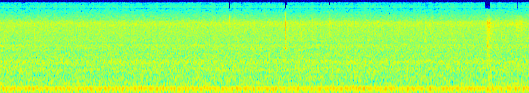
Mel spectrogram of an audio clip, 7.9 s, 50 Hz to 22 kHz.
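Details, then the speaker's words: Dimplex 360 Turbo 9 inch oscillating desk fan (45 W) on lowest speed 1, turned away from camera: soft steady hum and airy whoosh, no rattles or ticking; running smoothly. "So that is the lowest fan settings. That's number 1 we're on at the moment."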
